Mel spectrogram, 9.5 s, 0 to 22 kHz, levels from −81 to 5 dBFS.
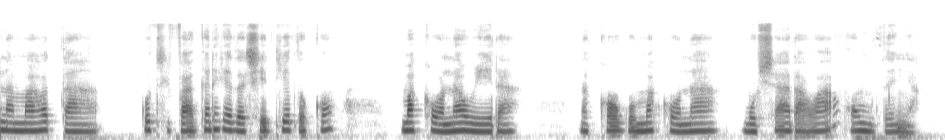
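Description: Speech throughout shows generation loss. It sounds swirly, smeared and hollow, with nothing above 11.8 kHz, likely from about five passes through a codec resembling MP2 at 96 kbit/s.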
